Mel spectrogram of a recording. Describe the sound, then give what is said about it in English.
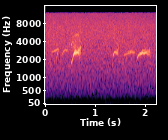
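Swainson's thrushes give short, thin, high whistled calls in night flight, some rising sharply, about five in quick irregular succession over a steady background hiss. “Swainson's thrushes are calling to one another while flying at night.”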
